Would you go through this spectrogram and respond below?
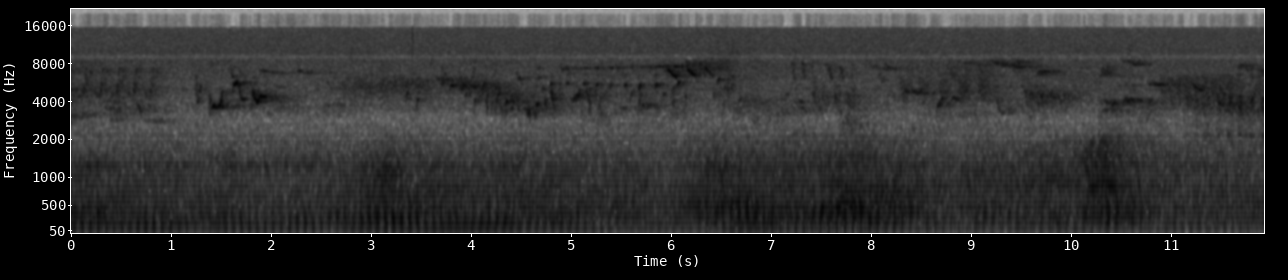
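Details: A steady, throbbing engine rumble fills the recording, with only faint hiss in the high range and no clear animal calls.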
